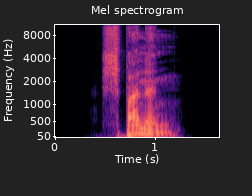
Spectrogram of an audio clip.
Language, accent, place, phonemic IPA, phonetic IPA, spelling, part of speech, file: German, Germany, Berlin, /ˈʃpanən/, [ˈʃpann̩], spannen, verb, De-spannen2.ogg
- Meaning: 1. to stretch 2. to tighten 3. to tension 4. to be taut 5. to harness 6. to span 7. to stare, gaze 8. to peep, spy on someone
